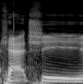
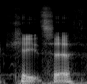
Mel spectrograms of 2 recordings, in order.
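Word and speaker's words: Cait Sith: Catchy is how it's pronounced. Everyone and their mother called her Kate Sith, and the original called them Kate Sith.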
